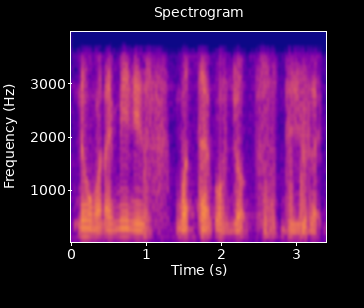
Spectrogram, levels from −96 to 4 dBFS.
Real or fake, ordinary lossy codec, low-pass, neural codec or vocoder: real; none; 3.6 kHz; none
